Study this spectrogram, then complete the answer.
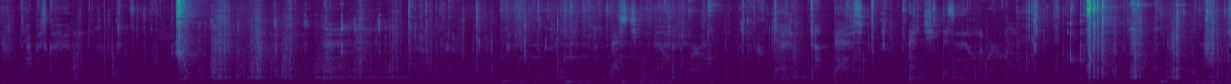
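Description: A spoon scrapes and taps in a cup close by.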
